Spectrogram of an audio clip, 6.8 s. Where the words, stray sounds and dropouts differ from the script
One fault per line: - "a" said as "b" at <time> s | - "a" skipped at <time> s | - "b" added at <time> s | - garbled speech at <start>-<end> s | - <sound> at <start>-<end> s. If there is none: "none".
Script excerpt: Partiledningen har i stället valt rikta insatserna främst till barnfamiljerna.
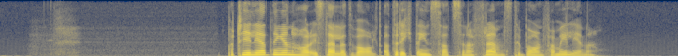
- "att" added at 3.8 s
